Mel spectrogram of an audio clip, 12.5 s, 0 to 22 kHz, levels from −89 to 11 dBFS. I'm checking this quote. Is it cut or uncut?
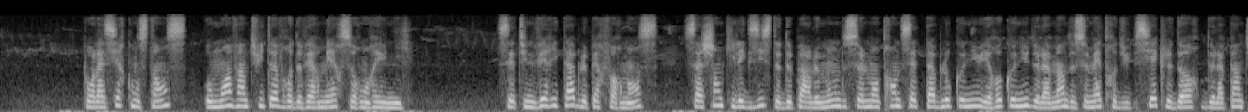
uncut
